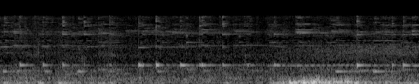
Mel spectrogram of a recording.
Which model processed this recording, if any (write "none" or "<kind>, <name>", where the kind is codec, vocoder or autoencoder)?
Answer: none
